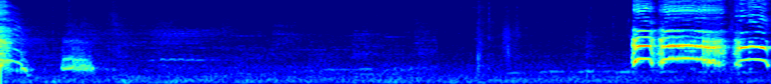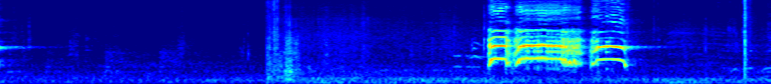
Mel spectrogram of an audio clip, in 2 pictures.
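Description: A red junglefowl rooster gives two short, clipped crows about five seconds apart, each a ringing multi-note phrase cut off abruptly. Faint brief clucks come between them.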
